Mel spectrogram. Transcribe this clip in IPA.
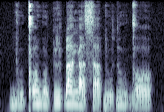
b uː˨ kʼ ɔ˦ w o˨ p ĩ˦ ɓ a˦ ŋ a˨ s a˨ ɓ u˨ ɗ uː˦ ɡ ɔ˦

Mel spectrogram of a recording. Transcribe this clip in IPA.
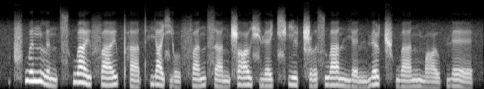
ʈ͡ʂʰ w ə˥ n l ə˨˩ n t͡sʰ w a˥˩ ɪ̯ f a˧˥ ɪ̯ pʰ ä˨˩ t̪ʰ j ä˥˩ ɕ j o˩ ʊ̯ f a˧˥ n s a˨˩ n ʂ ɑ˥ ʊ̯ ɕ ɥ ɛ˧˥ t͡ɕʰ i˥˩ ʈ͡ʂ ɤ˧˥ s w ä˥ n̪ j ɛ˨˩ n ɥ ɛ˥ ʈ͡ʂʰ w a˧˥ n m ɑ˨˩ ʊ̯ p ɥ ɛ˥˩

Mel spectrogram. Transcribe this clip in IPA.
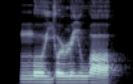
m o j o ɭ i w ɒ

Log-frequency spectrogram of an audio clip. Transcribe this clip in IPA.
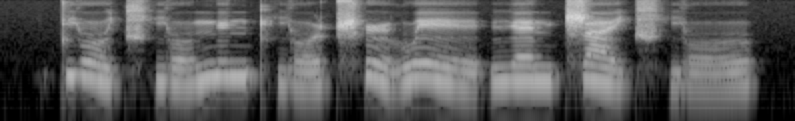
t̪ j o˥˨ ʊ̯ t͡ɕʰ j o˨˦ ʊ̯ n̪ y˦ n pʰ j o˨˦ ʊ̯ ʈ͡ʂʰ ɻ̩˥˨ l w e˥˨ ɪ̯ | ɥ ɛ˦ n ʈ͡ʂ a˥˨ ɪ̯ t͡ɕʰ j o˨˦ ʊ̯

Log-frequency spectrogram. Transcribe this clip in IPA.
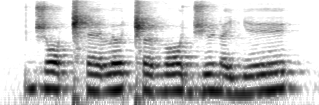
d͡ʒ ɔ ǁʰ ɛ l ə ǁ œ ð ɔ d͡ʒ ɨ ɳ ɛ ʎ e

